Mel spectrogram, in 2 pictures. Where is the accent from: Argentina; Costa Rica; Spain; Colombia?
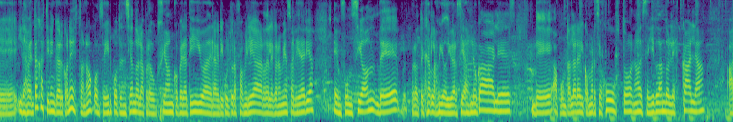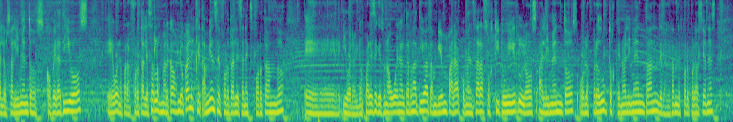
Argentina; nosotros como desde Argentina empezamos a ver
